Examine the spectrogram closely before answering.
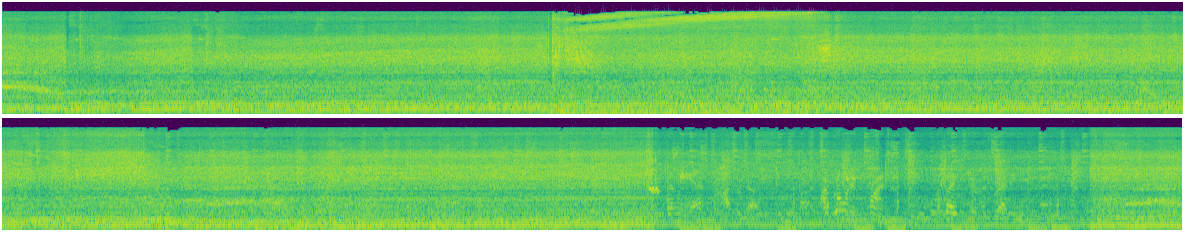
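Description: A racing car engine roars loudly at high speed.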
